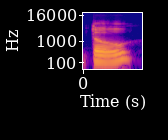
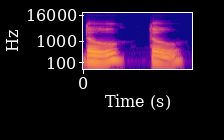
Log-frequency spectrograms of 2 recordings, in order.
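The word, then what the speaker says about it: dó: The number two is do. Some of you there are thinking of Homer Simpson, of course, but it's pronounced do.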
